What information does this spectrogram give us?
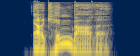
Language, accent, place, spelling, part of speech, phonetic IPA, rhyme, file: German, Germany, Berlin, erkennbare, adjective, [ɛɐ̯ˈkɛnbaːʁə], -ɛnbaːʁə, De-erkennbare.ogg
- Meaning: inflection of erkennbar: 1. strong/mixed nominative/accusative feminine singular 2. strong nominative/accusative plural 3. weak nominative all-gender singular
